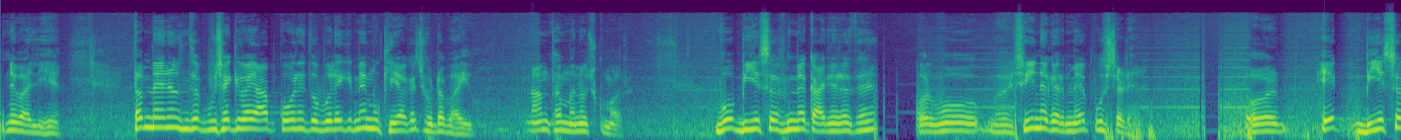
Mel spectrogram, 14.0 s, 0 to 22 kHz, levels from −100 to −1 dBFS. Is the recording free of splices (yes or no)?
no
